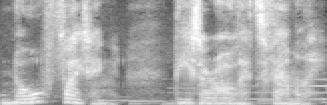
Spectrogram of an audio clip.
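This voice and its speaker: A hushed, earnest forest spirit speaks in breathy, formal whispers. Its voice sits slightly high and carries a quiet solemnity. Loud game soundtrack music runs underneath. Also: female voice, expressive, unhurried. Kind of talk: game voice acting.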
